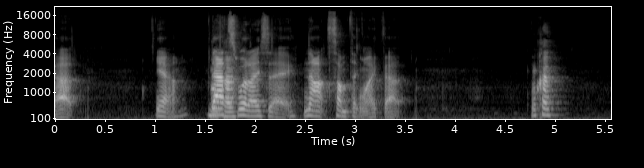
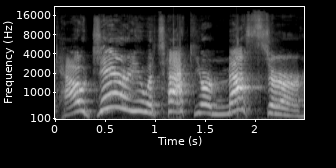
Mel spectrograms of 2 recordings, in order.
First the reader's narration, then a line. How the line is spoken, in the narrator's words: shout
